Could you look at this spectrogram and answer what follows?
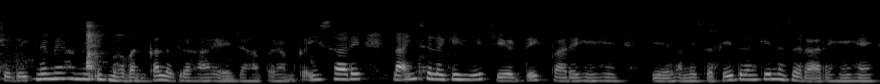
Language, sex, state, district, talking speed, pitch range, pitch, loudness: Hindi, female, Bihar, East Champaran, 225 wpm, 155-230 Hz, 185 Hz, -37 LUFS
